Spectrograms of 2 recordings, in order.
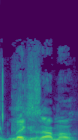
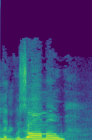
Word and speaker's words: Leguizamo: Leguizamo. – Yeah, Leguizamo.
